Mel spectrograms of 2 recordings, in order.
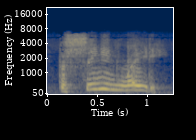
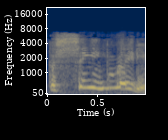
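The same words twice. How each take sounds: First: Higher, surprised naming of her; excited recall. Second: Much higher, emphatic second naming; amazed repeat. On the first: Old soldier marvels at the singer, excited. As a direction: marvel at who it was. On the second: Old soldier repeats her name to listener, amazed. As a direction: say it again, more amazed. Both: Retold or imitated.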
